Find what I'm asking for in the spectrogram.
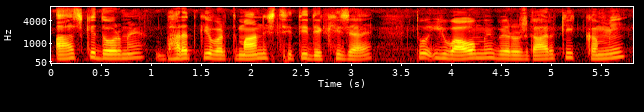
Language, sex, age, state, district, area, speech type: Hindi, male, 30-45, Uttar Pradesh, Sonbhadra, rural, spontaneous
